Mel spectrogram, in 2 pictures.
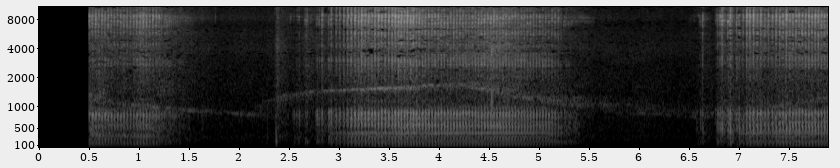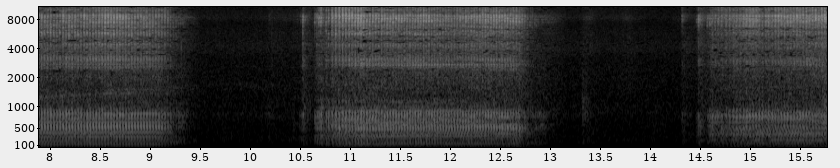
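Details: Person snoring: long, harsh, rattling breaths in a slow steady rhythm, about 15 a minute; loud snoring.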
